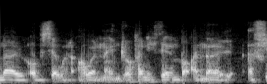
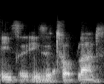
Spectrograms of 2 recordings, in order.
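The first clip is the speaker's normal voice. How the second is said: ordinary delivery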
